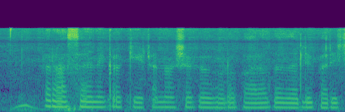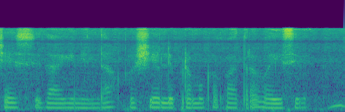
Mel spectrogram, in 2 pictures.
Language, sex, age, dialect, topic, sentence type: Kannada, female, 25-30, Mysore Kannada, agriculture, statement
